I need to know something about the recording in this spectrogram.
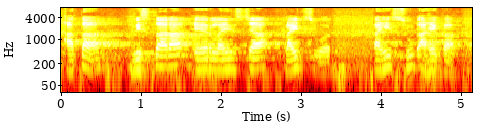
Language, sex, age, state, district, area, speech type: Marathi, male, 60+, Maharashtra, Sindhudurg, rural, read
